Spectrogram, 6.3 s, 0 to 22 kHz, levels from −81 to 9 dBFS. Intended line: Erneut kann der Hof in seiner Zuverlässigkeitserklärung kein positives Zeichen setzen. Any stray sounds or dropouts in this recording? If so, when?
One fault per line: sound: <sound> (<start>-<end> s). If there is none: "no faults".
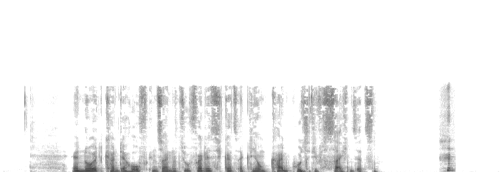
sound: laugh (5.5-5.7 s)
